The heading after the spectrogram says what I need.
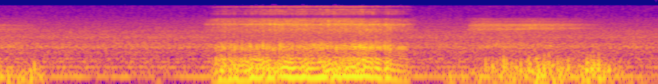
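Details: Loud snoring in a sleeping person who woke with a sore throat: a loud, rough, rattling inspiratory snore, then a softer one, against steady low room hum.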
